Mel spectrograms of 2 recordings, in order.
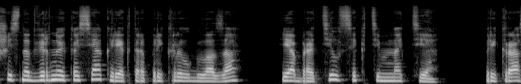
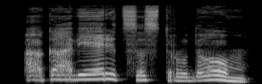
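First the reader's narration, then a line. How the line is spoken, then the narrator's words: Warlock's creaky inner voice. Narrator (Russian): проскрипел голос чернокнижника в его голове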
